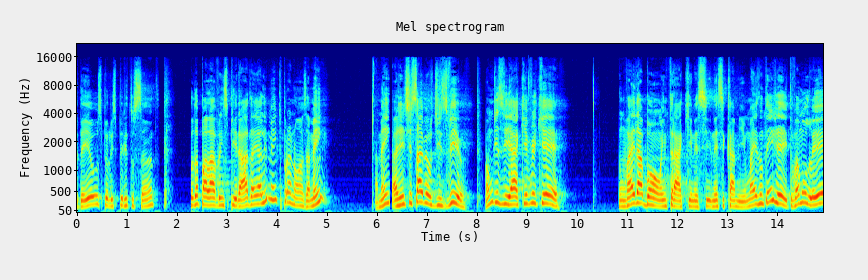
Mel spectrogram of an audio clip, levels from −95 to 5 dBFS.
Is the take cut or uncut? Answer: cut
